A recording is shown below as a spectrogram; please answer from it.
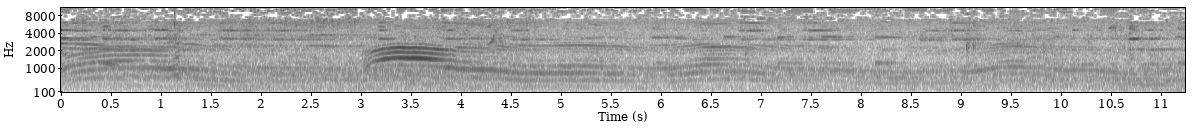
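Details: Angry cats fighting over territory: long, drawn-out wavering yowls with rich harmonics, swelling and sharply rising near the fourth second before sliding slowly down again, with faint steady chime-like tones behind.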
